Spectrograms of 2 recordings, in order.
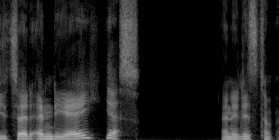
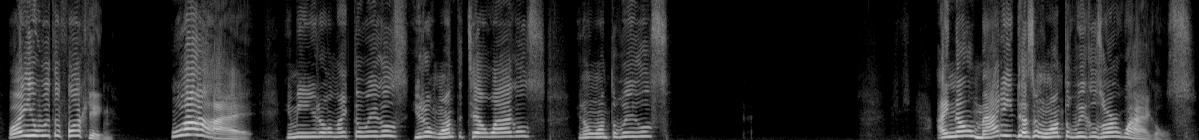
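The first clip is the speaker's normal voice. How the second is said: squeaky mock-offended teasing; high teasing voice; 10 semitones higher, 3 dB louder than usual. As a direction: pitch way up, tease the chat. Teasing chat about wiggles.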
